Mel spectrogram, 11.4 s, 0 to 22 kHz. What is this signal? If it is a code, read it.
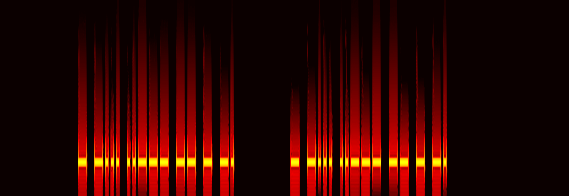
Morse code, heard as a keyed tone, about 22 wpm, 700 Hz. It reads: TB2MTN TB2MTN
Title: DXCC-100 Call Signs - 6 Characters - Repeated 2x - 22wpm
